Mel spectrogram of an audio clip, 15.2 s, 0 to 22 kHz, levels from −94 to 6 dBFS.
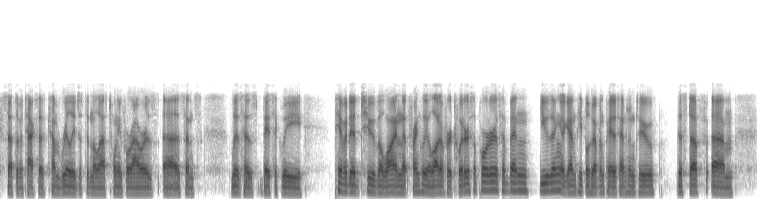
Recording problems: phone-call audio; nothing above 3.5 kHz

